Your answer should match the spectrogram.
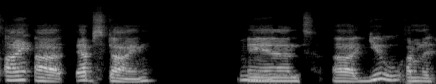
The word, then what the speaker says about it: Epstein: Now, you pronounce it the German way.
